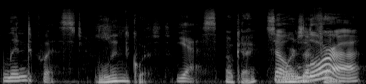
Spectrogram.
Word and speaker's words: Lora: lindquist yes okay so laura laura actually is phonetic l-o-r-a so when you texted me you spelled my name wrong which is a very common mistake so it's actually l-o-r-a well thank you for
